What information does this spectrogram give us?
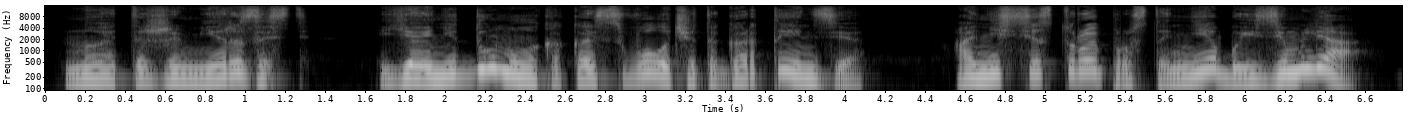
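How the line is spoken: Indignant hiss. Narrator (Russian): Возмущенно прошипела Айна

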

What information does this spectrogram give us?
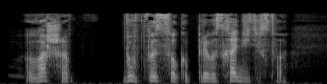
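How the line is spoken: Quiet. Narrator (Russian): тихо сказал Ираст Петрович

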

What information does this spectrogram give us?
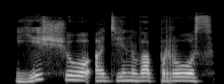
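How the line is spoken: Deep bass voice. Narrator (Russian): пробасил Нокс

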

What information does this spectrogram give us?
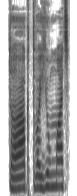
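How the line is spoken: Roaring, losing patience. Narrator (Russian): не выдержав, взревел Иван

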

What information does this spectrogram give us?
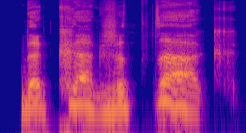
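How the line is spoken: Groan. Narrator (Russian): простонал Геральт

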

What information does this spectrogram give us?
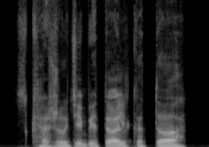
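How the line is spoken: Muttered, lips barely moving. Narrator (Russian): пробормотал он, едва шевеля губами

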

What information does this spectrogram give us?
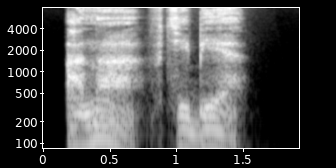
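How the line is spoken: Soft speech. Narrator (Russian): мягко говорил Парцесс

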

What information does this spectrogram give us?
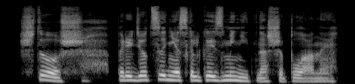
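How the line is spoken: Sigh. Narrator (Russian): вздохнул Хорвик

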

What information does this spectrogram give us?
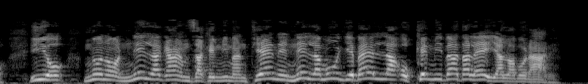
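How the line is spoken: Anxious, bitter shouting. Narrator (Italian): tutto ansia ora e tutto bile, gridò

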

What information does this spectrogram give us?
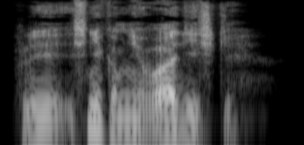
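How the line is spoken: Hoarse croak. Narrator (Russian): Валера прохрипел

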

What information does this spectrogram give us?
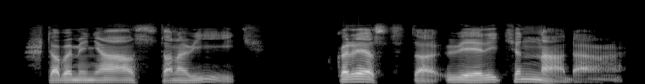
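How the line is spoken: Hissed. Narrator (Russian): прошипел Васька

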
